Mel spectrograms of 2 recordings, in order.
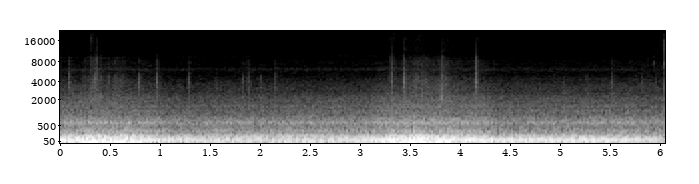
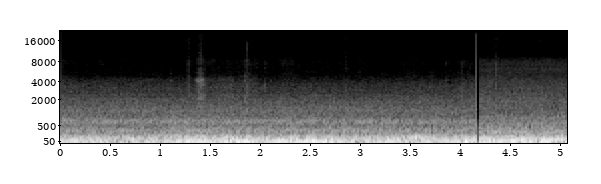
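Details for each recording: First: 2015 Lincoln Navigator 3.5L twin-turbo EcoBoost with 6R80 transmission, driving under light load: deep uneven rumble pulsing like hitting rumble strips, vibrating the mirror; transmission shudder, cause not confirmed. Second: 2015 Lincoln Navigator, 3.5L twin-turbo EcoBoost, 6R80 transmission, after adding Lubegard Instant Shudder Fixx: climbing a hill at about 40 mph under light throttle, steady road rumble with no pulsing or judder, so the usual torque converter shudder is gone.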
